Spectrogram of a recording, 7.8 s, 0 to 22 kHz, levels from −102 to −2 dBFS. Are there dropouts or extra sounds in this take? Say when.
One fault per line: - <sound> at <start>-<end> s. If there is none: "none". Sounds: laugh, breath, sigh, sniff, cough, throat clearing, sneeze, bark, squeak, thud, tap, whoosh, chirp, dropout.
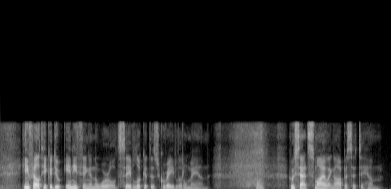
- sniff at 4.6-5.4 s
